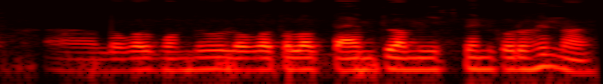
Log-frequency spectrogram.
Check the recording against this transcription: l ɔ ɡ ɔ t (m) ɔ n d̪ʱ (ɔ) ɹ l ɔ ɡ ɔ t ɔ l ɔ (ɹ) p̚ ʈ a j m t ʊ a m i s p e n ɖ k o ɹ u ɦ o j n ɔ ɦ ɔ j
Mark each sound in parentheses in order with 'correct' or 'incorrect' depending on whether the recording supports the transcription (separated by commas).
incorrect, incorrect, incorrect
